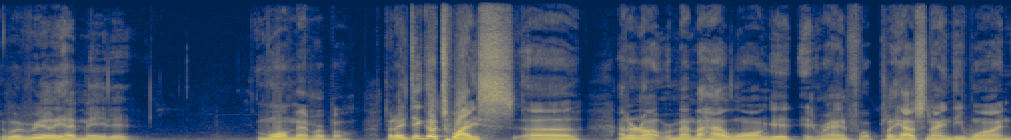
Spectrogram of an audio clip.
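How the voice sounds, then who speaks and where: A fairly high-pitched man in a New York accent, at a fairly slow pace. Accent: New York (Bronx). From New York, the Bronx. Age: 70s. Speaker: podcast host. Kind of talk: casual monologue. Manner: halting, many fillers and repeats.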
